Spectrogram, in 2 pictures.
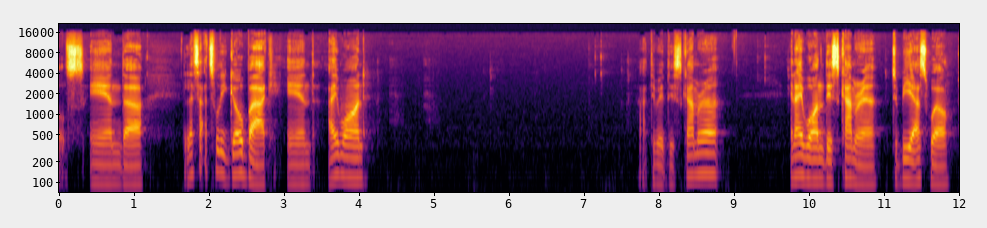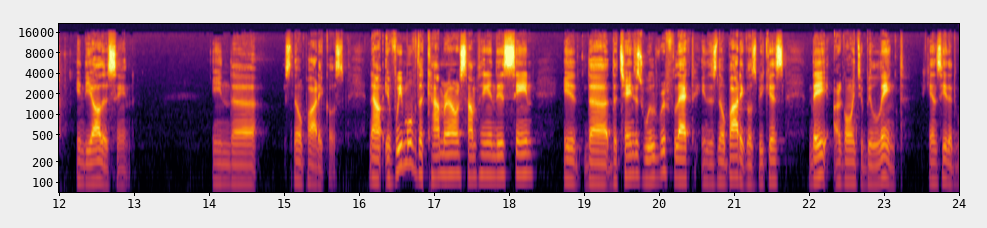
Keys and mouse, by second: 2.9 right click, 3.4 shift+middle click, 5.9 middle click, 7.0 click, 8.1 middle click, 9.2 right click, 9.9 middle click, 15.0 click, 17.6 middle click, 18.8 click, 21.1 middle click, 22.9 shift+click, 23.9 shift+middle click.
